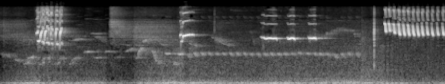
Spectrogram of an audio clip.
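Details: White-rumped shama song, a master recording for training birds: a sharp high burst, a long steady whistled note held for nearly three seconds, clear pure pips, then a fast high trill.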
